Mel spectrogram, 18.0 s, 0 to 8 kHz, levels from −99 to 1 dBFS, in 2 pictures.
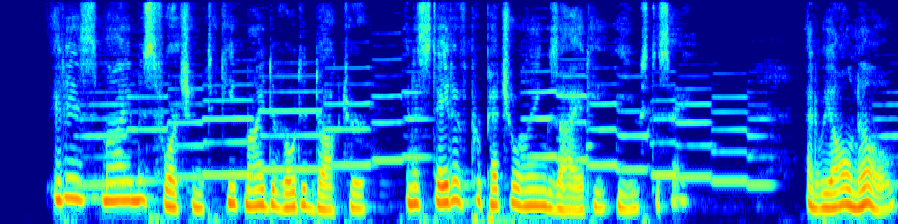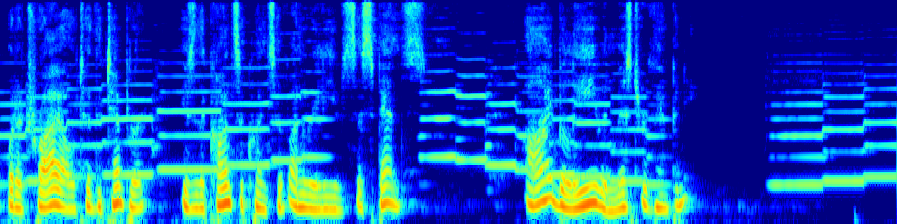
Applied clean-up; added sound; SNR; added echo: classical method WPE with log-MMSE.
